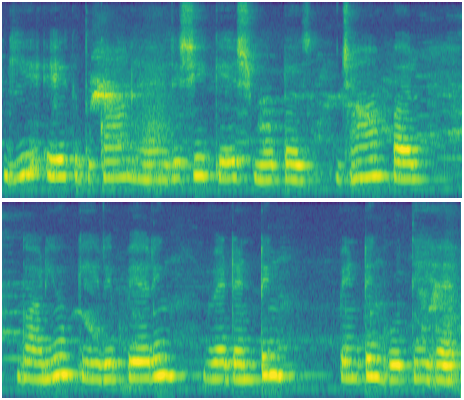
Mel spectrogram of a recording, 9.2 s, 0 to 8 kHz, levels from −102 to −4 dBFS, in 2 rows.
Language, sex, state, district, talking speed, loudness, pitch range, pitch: Hindi, female, Uttarakhand, Uttarkashi, 105 wpm, -15 LUFS, 200-240 Hz, 215 Hz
